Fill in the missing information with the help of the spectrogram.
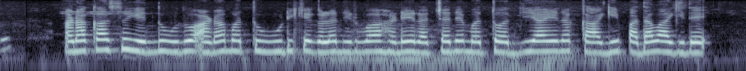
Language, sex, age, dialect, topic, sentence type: Kannada, female, 51-55, Coastal/Dakshin, banking, statement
